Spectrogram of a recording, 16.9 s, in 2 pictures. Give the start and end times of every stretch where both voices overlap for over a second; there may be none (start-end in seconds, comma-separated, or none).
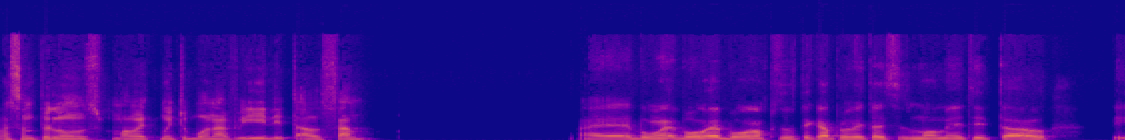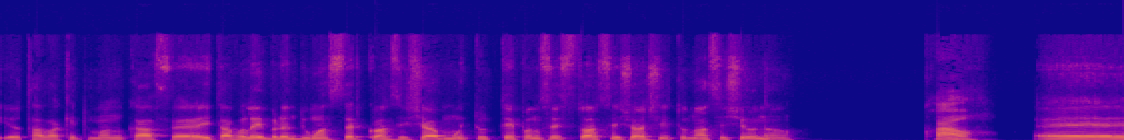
none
